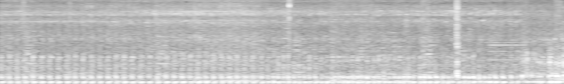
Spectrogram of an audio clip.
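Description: Motorcycle engine idling steadily, with an even, rapid low pulse.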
